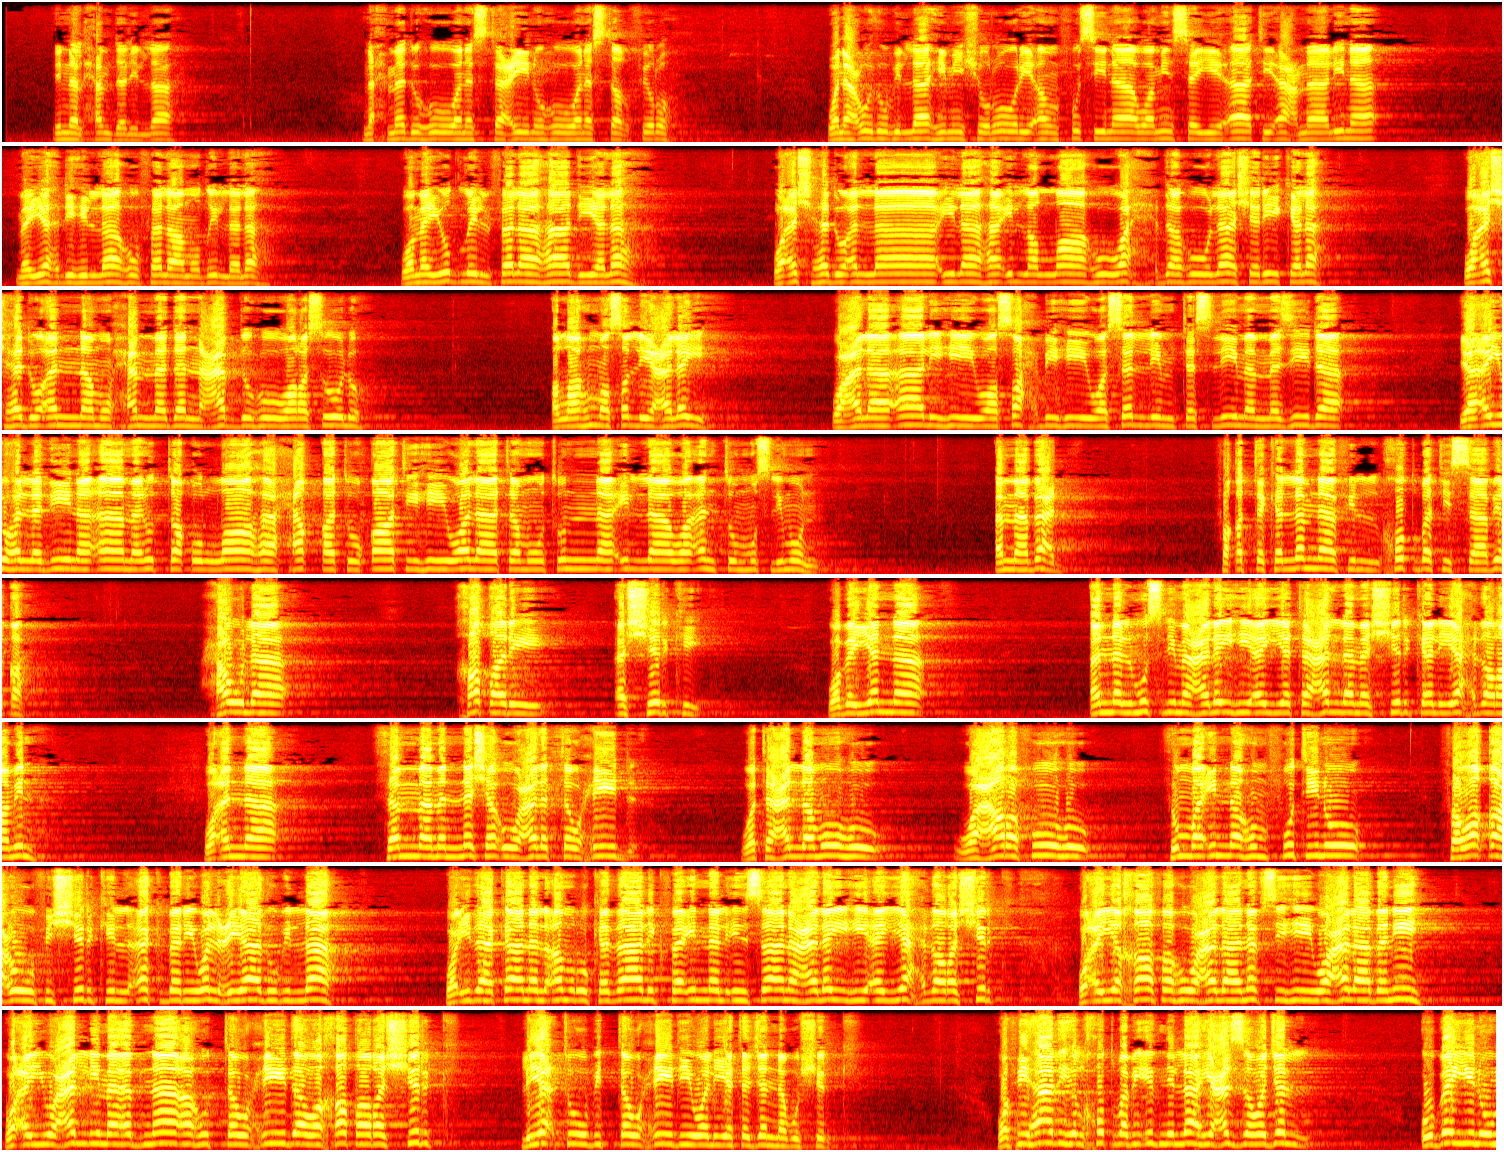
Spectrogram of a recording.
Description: خطبة - الشرك أعظم ذنب عصي الله به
